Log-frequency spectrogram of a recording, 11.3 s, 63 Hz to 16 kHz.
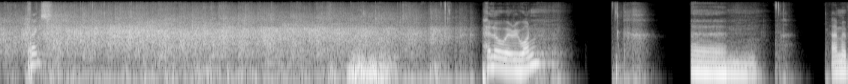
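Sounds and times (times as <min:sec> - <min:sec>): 
audience applause welcoming a speaker: 0:00.0 - 0:06.5
speech: 0:00.4 - 0:01.0, 0:06.5 - 0:07.4, 0:09.2 - 0:10.2, 0:11.1 - 0:11.2.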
